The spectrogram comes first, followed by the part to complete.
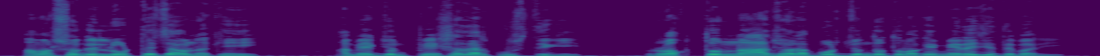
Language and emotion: Bengali, angry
